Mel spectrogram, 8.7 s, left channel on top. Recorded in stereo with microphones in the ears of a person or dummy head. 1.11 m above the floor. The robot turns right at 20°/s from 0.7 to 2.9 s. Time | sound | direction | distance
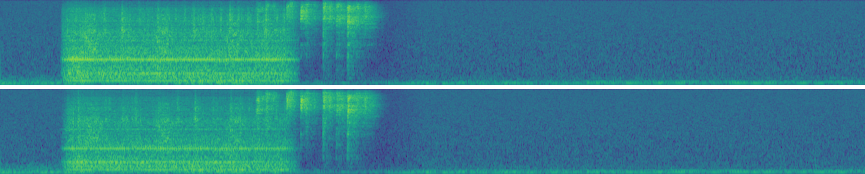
2.5 | a dropped coin | 15° right (ahead or behind) | 3.5 m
